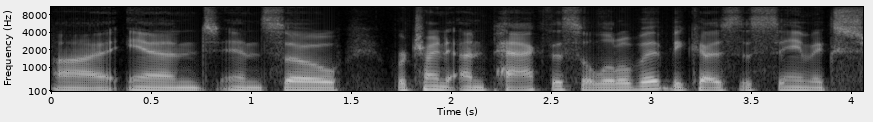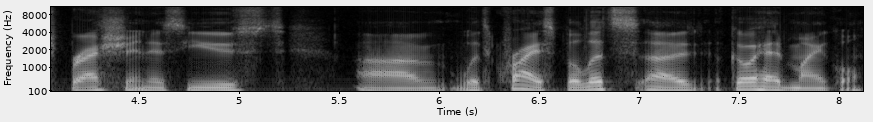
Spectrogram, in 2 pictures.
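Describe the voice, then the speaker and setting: Over a dry, close sound with no echo, a man with an ordinary speaking voice at medium pitch talks at a moderate pace with fairly even intonation. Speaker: podcast co-host and pastor. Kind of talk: casual Bible study discussion.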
